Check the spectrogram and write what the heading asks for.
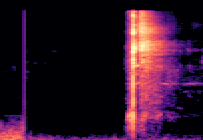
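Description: A golf club striking a ball off the tee: one sharp crack about a second in, with a short ringing tail.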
